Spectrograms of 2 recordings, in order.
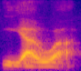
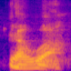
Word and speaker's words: Yahuwah: usage, we determined that the correct pronunciation was Yahuwah. Yahuwah.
